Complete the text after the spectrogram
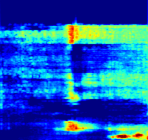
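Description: Pages of a magazine rustle.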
